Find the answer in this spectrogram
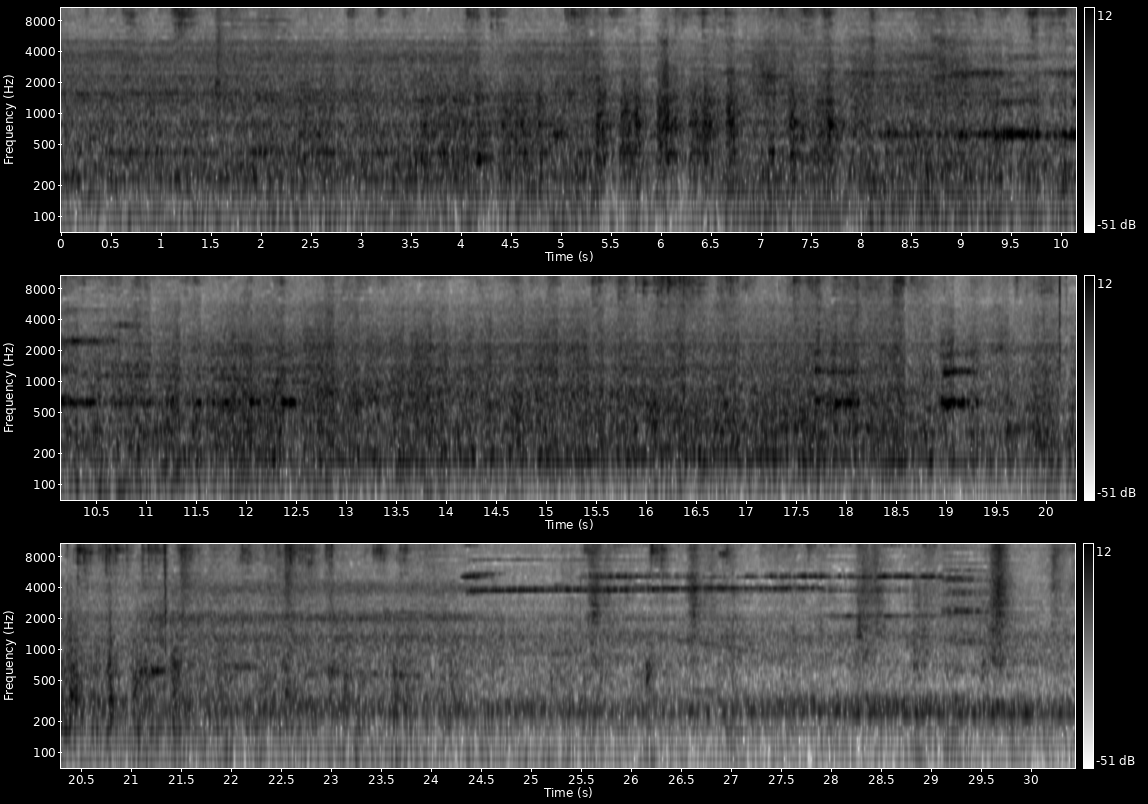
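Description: Inside a London Underground S Stock carriage running through a tunnel: a loud, steady rumble of wheels on rail, with faint wheel squeal in the middle. It eases off in the last third as the train slows into a station, and a thin high whine sounds near the end.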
